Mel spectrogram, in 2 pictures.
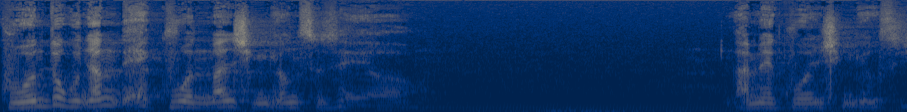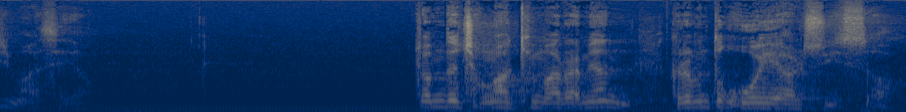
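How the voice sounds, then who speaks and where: A male pastor giving a Bible study sermon in a church. He speaks emphatically, asks rhetorical questions, and swings between loud urging and hushed asides. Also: on the high side, moderate pace, vocal fry, long pauses, slightly rough.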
